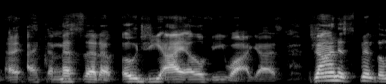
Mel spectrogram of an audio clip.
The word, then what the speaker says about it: Ogilvy: uh having me on and it's actually it's pronounced Ogilvy it's a named after like one of the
